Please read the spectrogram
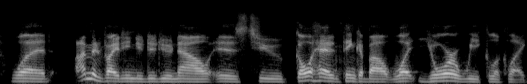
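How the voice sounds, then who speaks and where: This man's medium-pitched voice moves at a moderate pace with fairly even intonation, the sound dry and close with no echo. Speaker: school activities director. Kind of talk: webinar presentation.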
